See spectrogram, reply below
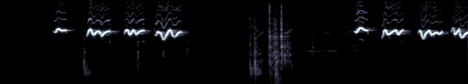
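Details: Decoy song of a silver-eared mesia, two runs of four wavy whistled notes broken by a brief rattling clatter.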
